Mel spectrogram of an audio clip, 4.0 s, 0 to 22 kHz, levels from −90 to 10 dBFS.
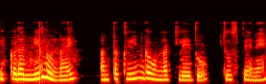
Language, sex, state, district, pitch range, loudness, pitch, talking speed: Telugu, female, Andhra Pradesh, Krishna, 210-250 Hz, -15 LUFS, 230 Hz, 135 wpm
